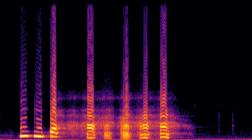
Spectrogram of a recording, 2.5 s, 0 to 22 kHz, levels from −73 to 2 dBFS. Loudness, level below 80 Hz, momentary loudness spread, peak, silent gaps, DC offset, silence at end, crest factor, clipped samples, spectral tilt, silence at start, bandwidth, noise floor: -8 LUFS; -38 dBFS; 4 LU; 0 dBFS; none; under 0.1%; 0.75 s; 10 dB; 4%; -1 dB/octave; 0.2 s; over 20 kHz; -38 dBFS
